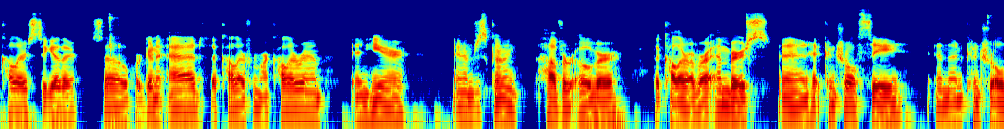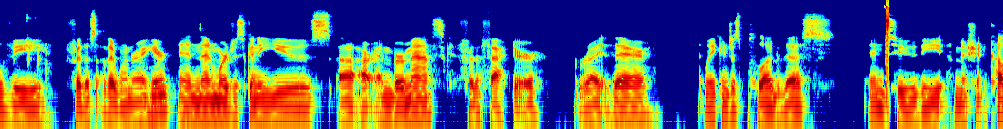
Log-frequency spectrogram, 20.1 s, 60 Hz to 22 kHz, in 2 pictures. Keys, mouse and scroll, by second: 0.0-0.5 scroll down 3, 0.3 middle click, 0.8 ctrl+c, 0.8 click, 1.1 x, 2.1 click, 4.2 middle click, 5.7-6.4 scroll up 10, 6.2 middle click, 7.7 ctrl+c, 8.8 middle click, 10.3 ctrl+v, 11.4-11.8 scroll down 5, 11.8 middle click, 13.2 click, 14.2 click, 16.2 middle click, 17.5 click.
